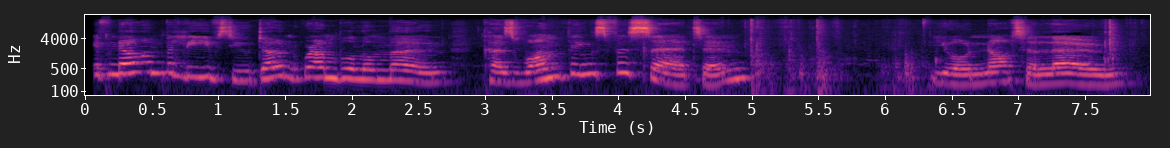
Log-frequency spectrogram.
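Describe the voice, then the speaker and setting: A woman narrates a children's storybook in a high, soft-toned voice. She takes her time, shaping each phrase expressively with dramatic pauses. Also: very animated, slight background noise. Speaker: storybook reader.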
